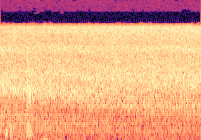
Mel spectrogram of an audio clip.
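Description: Steady rain hisses over a waterfall at Corralmo Falls in Calanasan, Apayao, a dense, even wash of water noise filling the whole stretch with no voices.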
